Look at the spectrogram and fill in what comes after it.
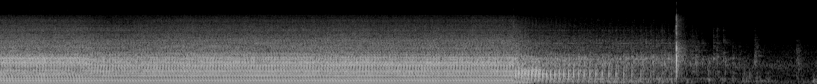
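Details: Onan K450 portable generator, yard-sale unit that sat a long time: steady even note holding constant speed about five seconds, then clean shutdown and run-down; healthy.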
